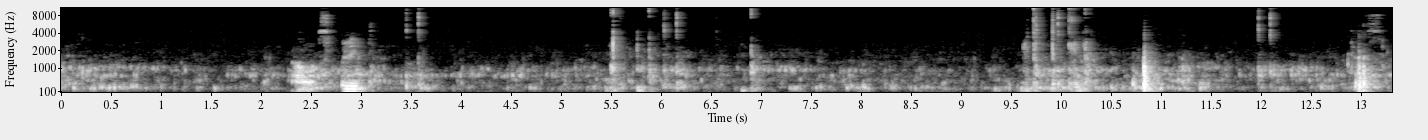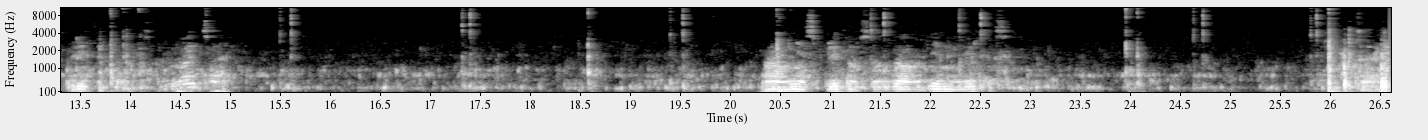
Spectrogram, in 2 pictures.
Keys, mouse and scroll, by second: 6.0 click, 6.8 1, 9.7 ctrl+click, 12.0 click, 13.7 g, 17.3 click, 18.5 g, 20.5 x, 22.3 click, 24.0 g, 25.8-26.6 right drag.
